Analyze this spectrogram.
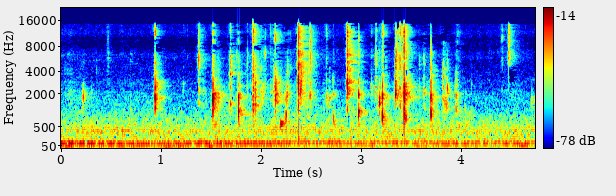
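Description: Silicone spatula stirring gooey slime base in a glass bowl, a run of faint, irregular clicks, as the first spoonful of activator is mixed into the glue.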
